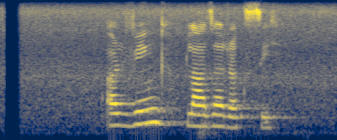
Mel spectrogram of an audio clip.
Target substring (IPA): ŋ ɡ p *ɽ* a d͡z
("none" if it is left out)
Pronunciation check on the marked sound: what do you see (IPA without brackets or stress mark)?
l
